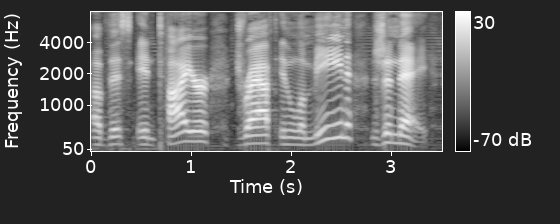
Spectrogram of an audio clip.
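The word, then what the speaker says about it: Lamine Diane: the indiana pacers take my sleeper pick of this entire draft in lamine jenae yes that's how you pronounce that name i know it doesn't look like it but i promise it is a kid out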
